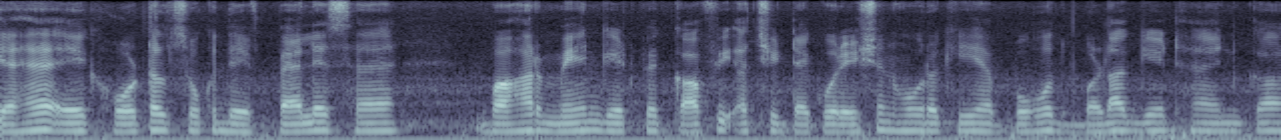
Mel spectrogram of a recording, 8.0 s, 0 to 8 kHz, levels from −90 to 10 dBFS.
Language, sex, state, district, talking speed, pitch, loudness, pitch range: Hindi, male, Chandigarh, Chandigarh, 155 wpm, 130 Hz, -19 LUFS, 120-135 Hz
